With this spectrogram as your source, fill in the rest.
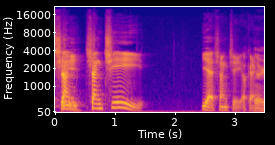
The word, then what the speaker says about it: Shang-Chi: Maybe Shanghai Shang-Chi, I think I'm saying it wrong, is set... Shanghai is a place. I know, that's why but I think it's Shang-Chi. Bye. Let me Google it. It is Shang-Chi.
